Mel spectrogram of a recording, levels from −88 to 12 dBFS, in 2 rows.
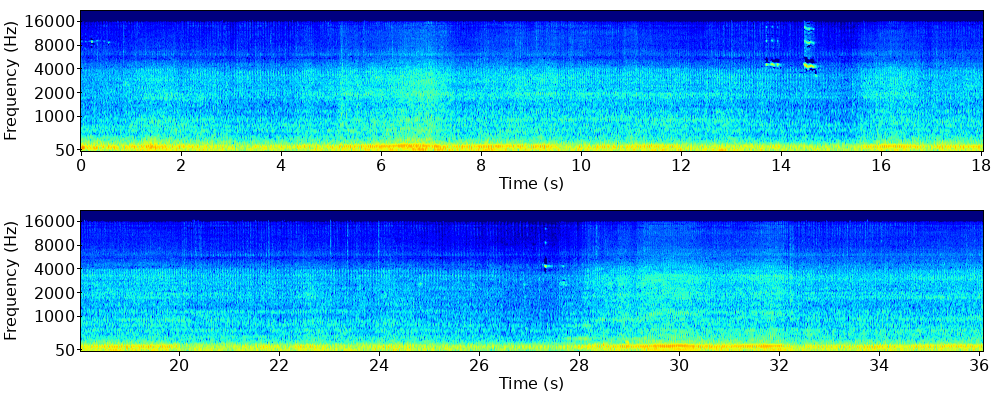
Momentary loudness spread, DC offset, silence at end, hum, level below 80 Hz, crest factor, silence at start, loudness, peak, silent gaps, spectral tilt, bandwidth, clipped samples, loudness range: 10 LU; under 0.1%; 0 s; none; -28 dBFS; 14 dB; 0 s; -25 LUFS; -8 dBFS; none; -6.5 dB/octave; 16.5 kHz; under 0.1%; 7 LU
